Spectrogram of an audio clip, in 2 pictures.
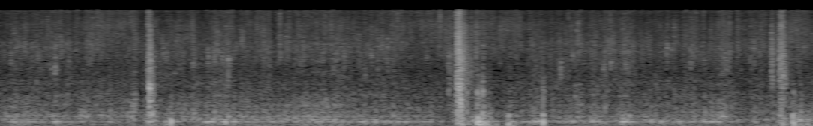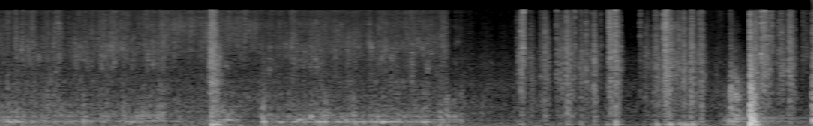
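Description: Sweet potatoes thump down one by one onto parchment paper in a wire basket.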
